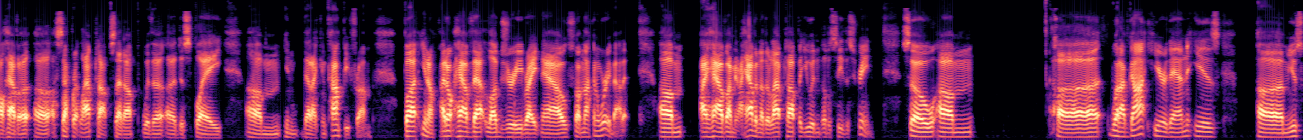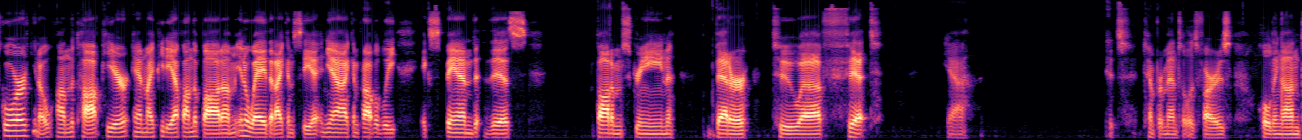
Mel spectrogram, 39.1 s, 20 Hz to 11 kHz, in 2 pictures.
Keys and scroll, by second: 30.4 Tab.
